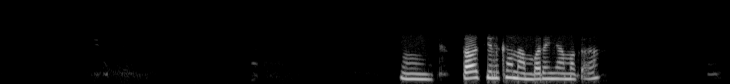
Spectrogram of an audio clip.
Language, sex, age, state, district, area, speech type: Santali, female, 18-30, West Bengal, Paschim Bardhaman, rural, conversation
